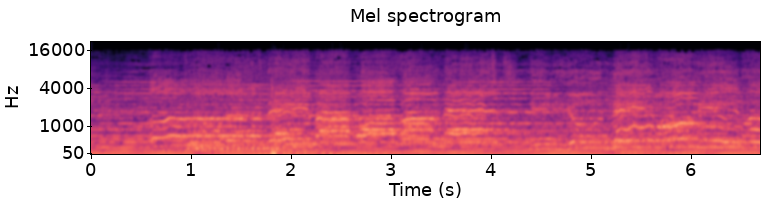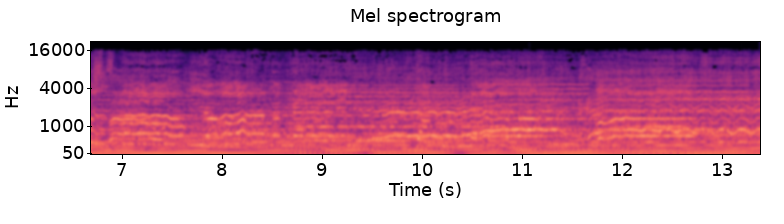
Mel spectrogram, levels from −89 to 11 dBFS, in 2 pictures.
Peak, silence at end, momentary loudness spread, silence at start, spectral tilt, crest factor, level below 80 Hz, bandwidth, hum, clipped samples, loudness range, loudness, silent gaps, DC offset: 0 dBFS; 0 s; 5 LU; 0 s; -4.5 dB/octave; 12 dB; -22 dBFS; 16.5 kHz; none; under 0.1%; 2 LU; -12 LUFS; none; under 0.1%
